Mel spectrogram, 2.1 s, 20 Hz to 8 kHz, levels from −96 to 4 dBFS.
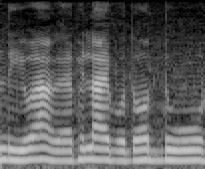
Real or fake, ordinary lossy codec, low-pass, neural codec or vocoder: fake; none; none; codec, 16 kHz, 4 kbps, FreqCodec, larger model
